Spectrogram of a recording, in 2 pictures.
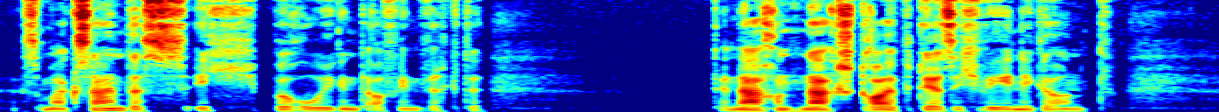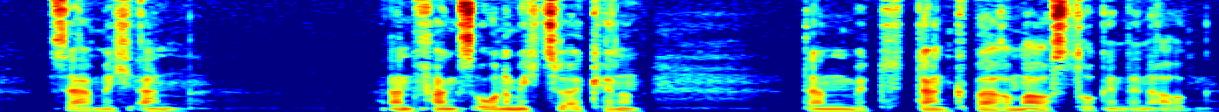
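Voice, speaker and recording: Deep grave guy telling his life story, old radio drama, very dry sound. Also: no room sound. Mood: anguished recollection. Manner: grave, measured, literary. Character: earnest gentleman narrating his own life story. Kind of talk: 1960s radio drama narration.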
